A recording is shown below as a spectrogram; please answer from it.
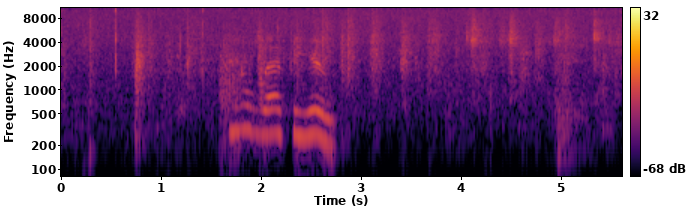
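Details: Bailey, a four-week-old yellow Labrador Retriever puppy that is teething, gives two short, wavering high whines indoors, with soft clicks and rustling around them.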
